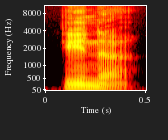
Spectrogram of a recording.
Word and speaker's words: into: Enfin, nous observons également l'élision de la dentale T dans into, prononcé inner, ce qui est manifeste d'un accent américain que l'on pourra faire remarquer à notre jeune public.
